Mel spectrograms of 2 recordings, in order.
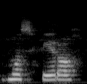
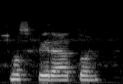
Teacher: So we will not pronounce the ta as in with sakin, but we will pronounce a ha marbuta with a sakin. So it will be musfirah instead of musfiratun.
